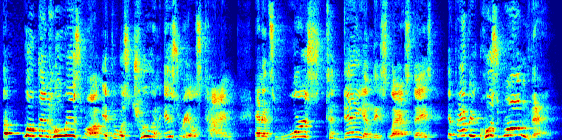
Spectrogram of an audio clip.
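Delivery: preacher daring his critics to answer; incredulous challenge. Acted. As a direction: throw the question back in disbelief.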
